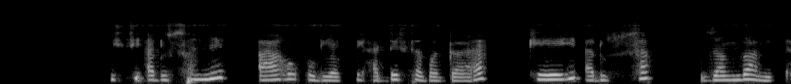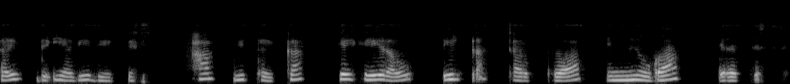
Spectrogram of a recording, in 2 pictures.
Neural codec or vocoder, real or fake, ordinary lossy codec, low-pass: codec, 16 kHz, 2 kbps, FreqCodec, smaller model; fake; AAC, 32 kbps; 7.2 kHz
